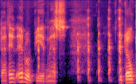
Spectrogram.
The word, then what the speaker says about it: Mads: Yeah, it's like mess. That's the way to pronounce it. Take the D away and put an extra S in.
